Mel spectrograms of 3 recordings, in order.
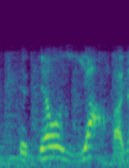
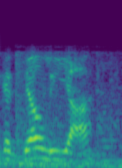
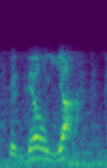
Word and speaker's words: Gadelha: Whenever you see the H and the A, it's pronounced like a Y-A. So it's Faja Gadelha. Not Gadelha. Gadelha. Faja Gadelha.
